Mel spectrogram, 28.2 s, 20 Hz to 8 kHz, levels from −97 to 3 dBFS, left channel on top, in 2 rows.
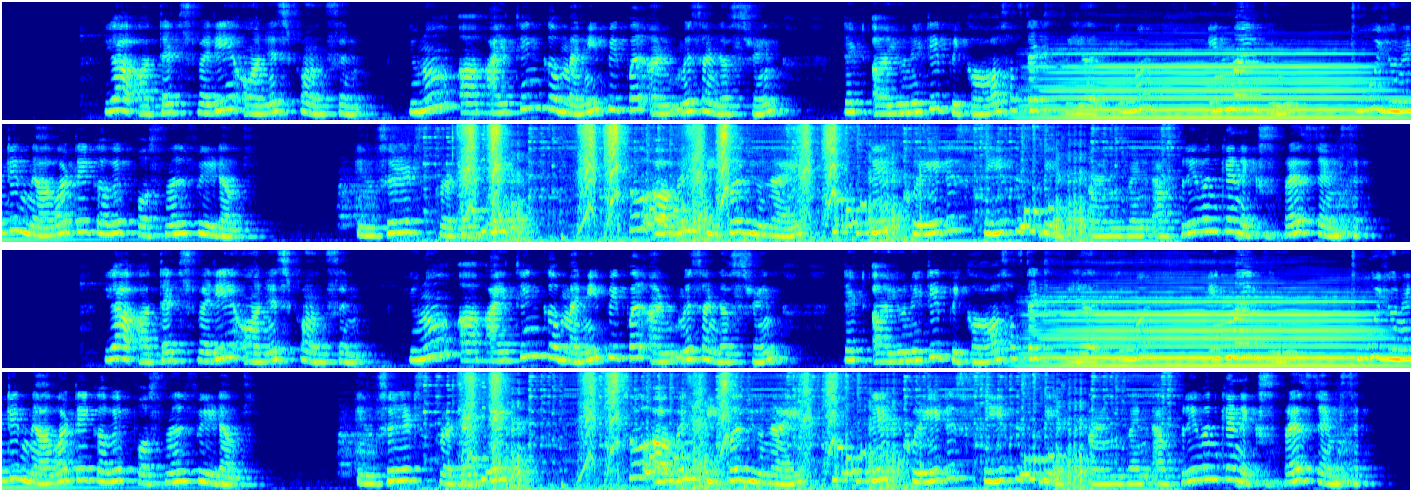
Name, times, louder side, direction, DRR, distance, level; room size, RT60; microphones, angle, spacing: voice 1, 1.0-3.6 4.1-7.8 8.4-11.7 12.1-13.0 13.5-16.6 17.4-19.2 20.3-22.2 22.8-27.7, equal, 10° right, -2 dB, 1.8 m, -40 dB
Bowed string instrument, 10.0-15.0, right 3 dB, 60° right, 0.9 m, -39 dB
sound 1, 18.3-25.8, right 1 dB, 10° left, 2.9 m, -44 dB
sound 2, 18.6-19.2 19.5-23.4, left 8 dB, 35° left, 0.7 m, -32 dB
19.0 x 10.5 x 2.7 m, 0.43 s
head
